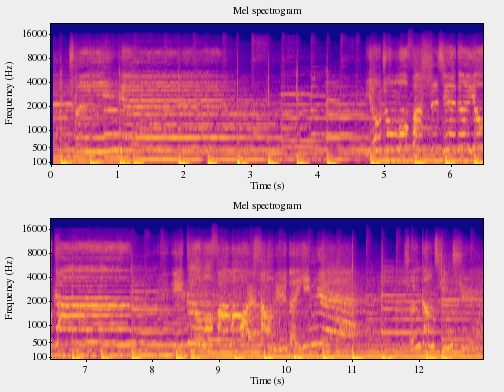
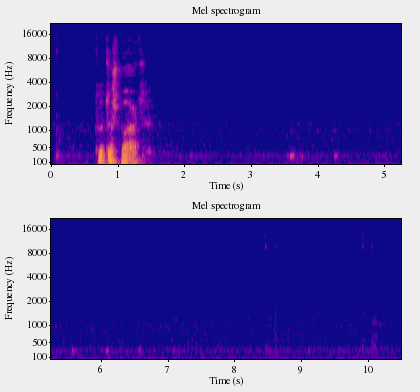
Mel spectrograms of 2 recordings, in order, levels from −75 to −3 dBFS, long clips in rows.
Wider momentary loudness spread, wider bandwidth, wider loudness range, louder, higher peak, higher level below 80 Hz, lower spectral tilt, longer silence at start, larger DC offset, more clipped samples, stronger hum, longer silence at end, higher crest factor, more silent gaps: second, 6 LU vs 31 LU; about the same, 16.5 kHz vs 16 kHz; second, 4 LU vs 27 LU; first, -13 LUFS vs -26 LUFS; first, 0 dBFS vs -8 dBFS; first, -16 dBFS vs -62 dBFS; second, -4.5 dB/octave vs -6.5 dB/octave; second, 0 s vs 0.65 s; first, 0.3% vs under 0.1%; neither; neither; second, 0 s vs 6.85 s; second, 12 dB vs 26 dB; neither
